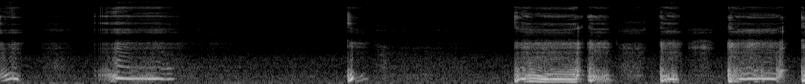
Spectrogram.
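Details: Woman during persistent asthma attacks with migraine-cluster headache complex, with coughing and vomiting: repeated harsh coughs and throat-clearing with strained, voiced, retching-like efforts between quieter pauses; persistent coughing during an asthma attack.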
